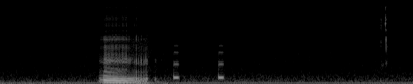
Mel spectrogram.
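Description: A short interface blip sounds as a menu page changes.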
